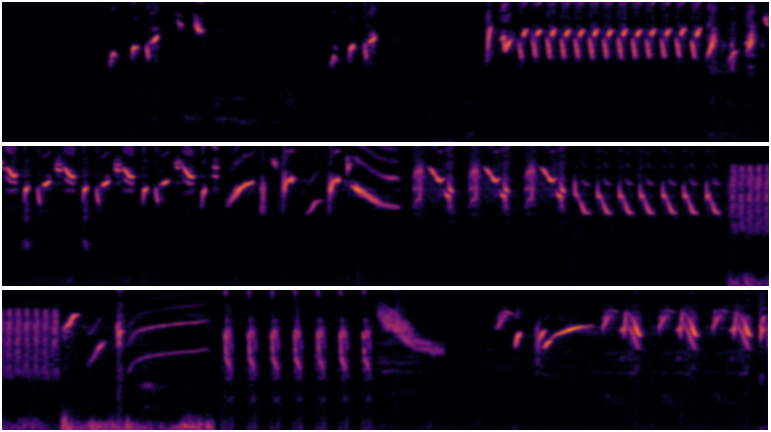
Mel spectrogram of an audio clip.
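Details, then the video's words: Tissemsilt European goldfinch: a few scattered chirps lead into a long, rapid twittering song with trills, a harsh buzzy note and some low knocking near the end. "تغريد حسون تيسمسيلت"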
